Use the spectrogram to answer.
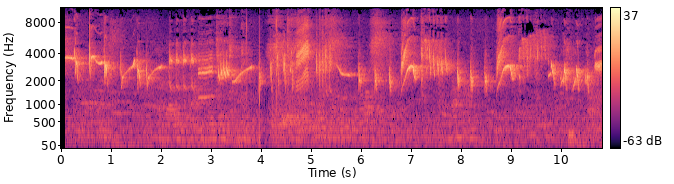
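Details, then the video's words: Asian pied myna, wild bird in a tree, singing a busy, varied full song: whistled upslurs and downslurs, buzzy rattles and sharp chips packed together with barely a pause. "Suara Asli JALAK SUREN Gacor FULL ISIAN Di Atas Pohon"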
